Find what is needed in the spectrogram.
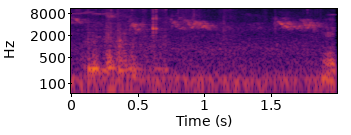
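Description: Birds chirping faintly in the background, a few short high calls, with a soft handling tick about two-thirds of a second in.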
